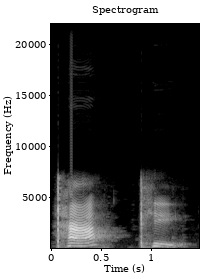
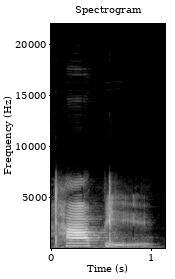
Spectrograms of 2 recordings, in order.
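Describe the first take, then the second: First: HAPPY split in two, with a clear gap; teacher sounding out Happy in two separate parts; broken into syllables. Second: Said in the usual way. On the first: Shown as a demonstration. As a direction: say Happy beat by beat, pausing between syllables. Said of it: "in each syllable". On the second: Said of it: "So two vowels".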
